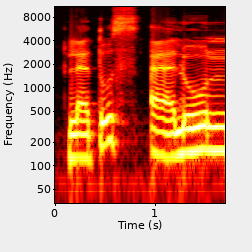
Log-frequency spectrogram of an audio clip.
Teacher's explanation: لون واجب গুন্না হরকতের বামে নুনের উপরে তাসদিদ আছে এই কারণে এই লাম তাসদিদওয়ালা নুনের সাথে নাকের বাসি থেকে 3 সেকেন্ড পরিমাণ গুন্নাহ করে ধরে রাখবো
